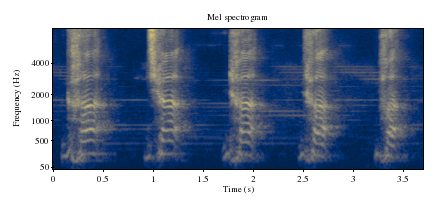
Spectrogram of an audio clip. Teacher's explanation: So when you pronounce these, you realize that you're actually, the exhalation, the expulsion of air is coming from deeper than kha, cha, tha, tha, pa. So you're actually taking more effort, if I may say so, in pronouncing the fourth letter of each varga. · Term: Ghosha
